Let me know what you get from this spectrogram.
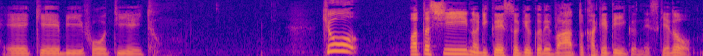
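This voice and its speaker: A man's voice: mid-range voice, fairly bright tone, no echo. A man hosting a live radio program, speaking with a Kagoshima accent in a chatty, friendly way. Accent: Kagoshima dialect. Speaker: radio host.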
